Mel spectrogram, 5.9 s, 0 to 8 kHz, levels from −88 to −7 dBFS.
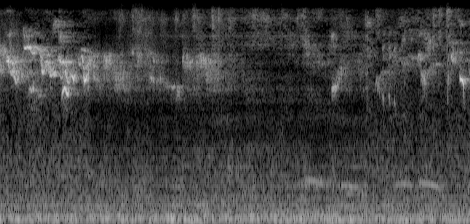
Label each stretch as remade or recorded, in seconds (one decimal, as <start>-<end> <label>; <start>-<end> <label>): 0.0-1.1 recorded; 1.1-4.6 remade; 4.6-5.9 recorded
